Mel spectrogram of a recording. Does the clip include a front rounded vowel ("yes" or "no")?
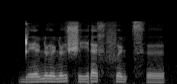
no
